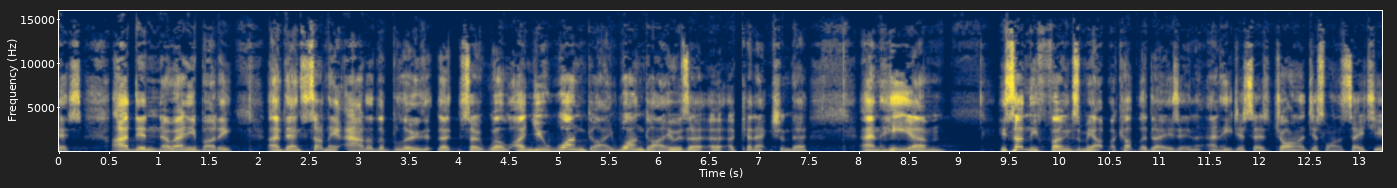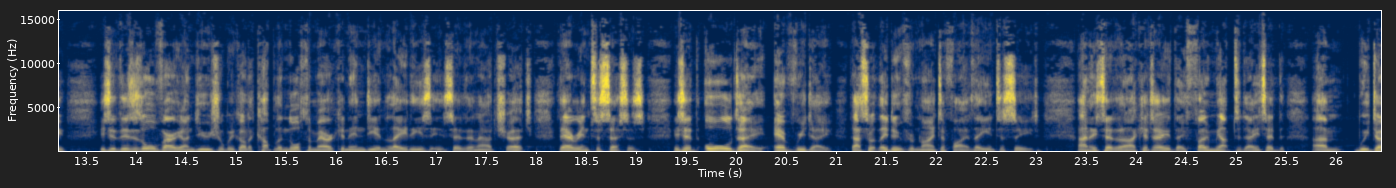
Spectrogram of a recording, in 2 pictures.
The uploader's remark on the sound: recorded Sunday 13 September 2020, 10:30am service.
